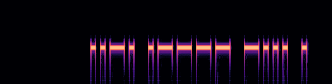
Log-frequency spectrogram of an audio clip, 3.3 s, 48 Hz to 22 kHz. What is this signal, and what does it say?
Morse code, heard as a keyed tone, about 25 wpm, 700 Hz. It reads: F1BE
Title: DXCC-100 Call Signs - 4 Characters - 25wpm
